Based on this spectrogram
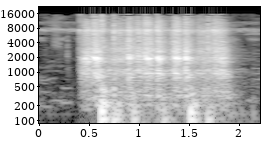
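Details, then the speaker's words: Motorcycle remote start after Z200 alarm installation: starter cranks about a second and a half with uneven pulses and the engine never catches; owner deliberately set the idle low, causing hard starting; with a proper idle or warm engine it starts on one press. "Mababa talaga. So, ayan. Naka-start na. So, kung okay ang minor ng inyong motor, one-click lang siya dapat."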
